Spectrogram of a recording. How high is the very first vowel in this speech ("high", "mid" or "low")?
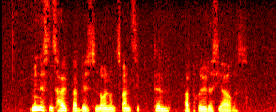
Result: high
